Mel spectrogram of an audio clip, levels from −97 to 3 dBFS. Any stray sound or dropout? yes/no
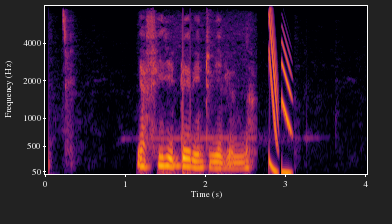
yes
